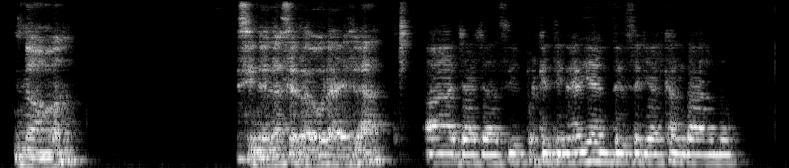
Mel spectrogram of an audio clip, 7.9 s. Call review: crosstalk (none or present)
none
